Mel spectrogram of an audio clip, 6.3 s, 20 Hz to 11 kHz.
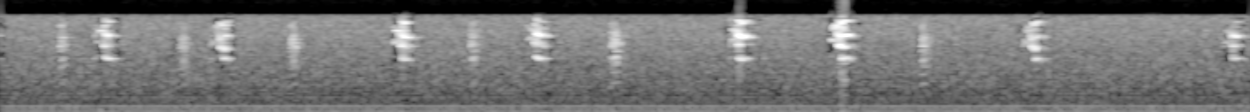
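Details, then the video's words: A female peregrine falcon at Orlen Płock, 15 March 2022, bursts screaming from her nest, probably not reacting to her mate. She gives about a dozen short, harsh, high calls, roughly two each second, over a steady low hum. "sokół wędrowny - Rozkrzyczana"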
